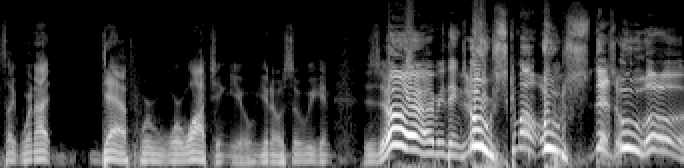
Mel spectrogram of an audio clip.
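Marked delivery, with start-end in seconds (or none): 4.7-6.8 mock wrestler-style yell, higher, louder, slower. Complaining that wrestlers yell everything in promos: imitating wrestlers yelling. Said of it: "Everything's yelling".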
